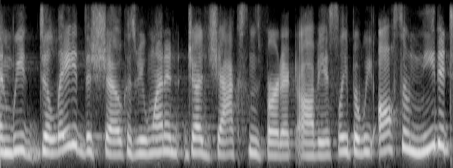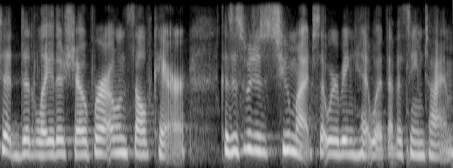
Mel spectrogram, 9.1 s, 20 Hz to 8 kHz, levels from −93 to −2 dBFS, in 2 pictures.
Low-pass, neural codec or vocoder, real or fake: 7.2 kHz; none; real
